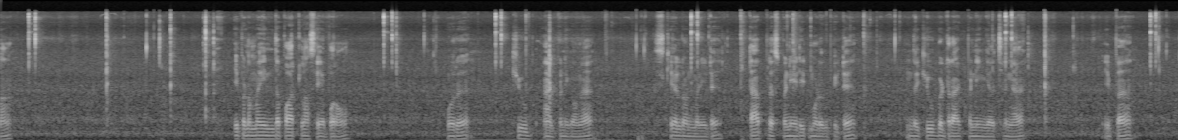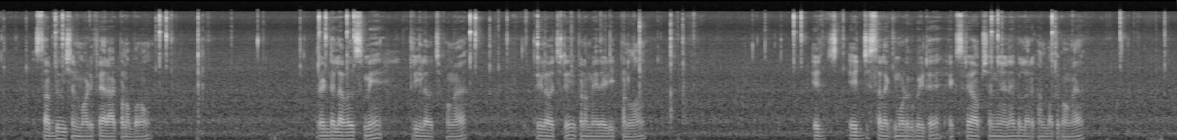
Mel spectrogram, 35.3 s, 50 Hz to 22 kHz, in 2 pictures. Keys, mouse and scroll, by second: 1.7 click, 3.8-6.9 shift+middle drag, 6.9-10.0 drag, 18.5 click, 21.4-22.7 drag, 23.7-27.2 drag, 27.2-28.5 scroll up 2, 28.5-30.8 shift+middle drag, 30.8 click, 33.8-34.8 drag.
